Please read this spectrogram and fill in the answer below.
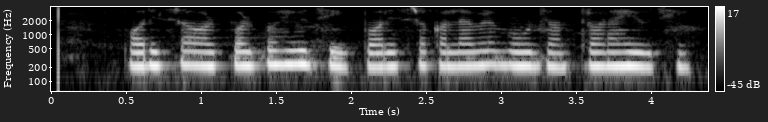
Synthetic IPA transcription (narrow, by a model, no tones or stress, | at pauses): pɔɾisɾaɔɭpɔɭpɔɦewt͡ʃʰipɔɾisɾɔkɔlabeɭeboɦud͡ʒɔnt̪ɾɔɽ̃aɦewt͡ʃʰi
